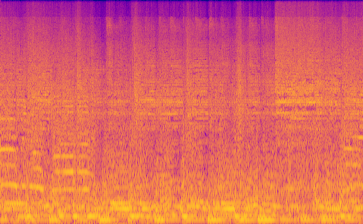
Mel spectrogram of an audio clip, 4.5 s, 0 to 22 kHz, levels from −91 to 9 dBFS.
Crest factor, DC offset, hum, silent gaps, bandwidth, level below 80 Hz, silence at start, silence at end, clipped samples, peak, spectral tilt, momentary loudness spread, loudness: 2 dB; 0.5%; none; none; over 20 kHz; -14 dBFS; 0 s; 0 s; 20%; 0 dBFS; -4 dB/octave; 2 LU; -2 LUFS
